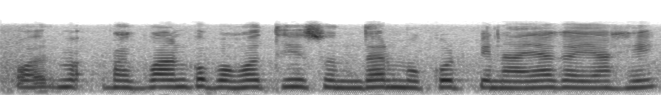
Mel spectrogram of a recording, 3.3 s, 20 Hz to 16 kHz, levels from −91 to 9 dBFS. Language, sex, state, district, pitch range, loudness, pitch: Hindi, female, Bihar, Saran, 235-245 Hz, -14 LUFS, 240 Hz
